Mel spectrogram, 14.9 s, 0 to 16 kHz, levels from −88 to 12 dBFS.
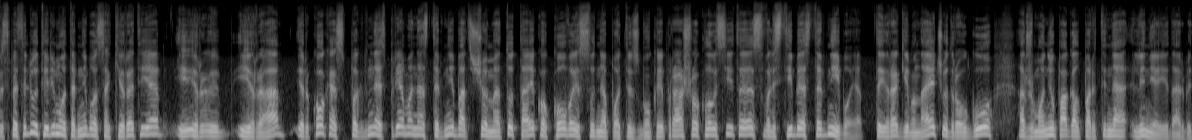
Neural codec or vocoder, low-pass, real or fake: none; 14.4 kHz; real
